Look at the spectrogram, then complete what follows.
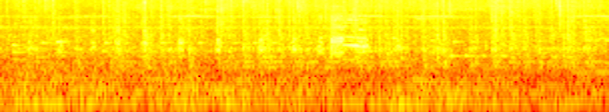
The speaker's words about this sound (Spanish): Sonaba mucho a, a gallos. Mi casa igual a gallos porque pues mi mamá criaba pollos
